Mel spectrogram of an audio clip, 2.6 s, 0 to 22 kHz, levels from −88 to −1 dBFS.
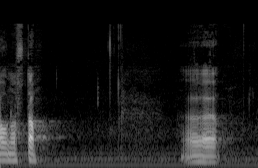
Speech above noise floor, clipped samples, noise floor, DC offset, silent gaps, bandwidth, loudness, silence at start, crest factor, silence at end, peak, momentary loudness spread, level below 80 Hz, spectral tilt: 29 dB; under 0.1%; -62 dBFS; under 0.1%; none; 13 kHz; -34 LUFS; 0 s; 26 dB; 0.4 s; -12 dBFS; 24 LU; -68 dBFS; -5 dB/octave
